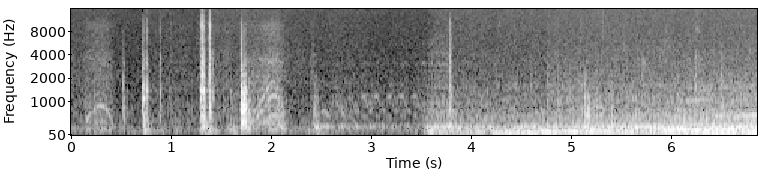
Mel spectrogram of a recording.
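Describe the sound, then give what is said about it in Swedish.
A car sets off on a drive: a few sharp clicks and thumps come first, then the engine starts and settles into a low rumble that builds steadily louder as it pulls away. “En biltur. Ja, då kör vi. Du, säkerhetsbältet. Spänn fast säkerhetsbältet, är du snäll.”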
